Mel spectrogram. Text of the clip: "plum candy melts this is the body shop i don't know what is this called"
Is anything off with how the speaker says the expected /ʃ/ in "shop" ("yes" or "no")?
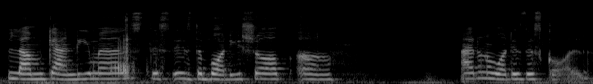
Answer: no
